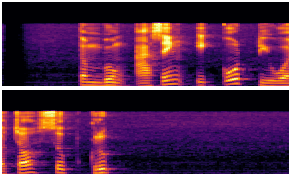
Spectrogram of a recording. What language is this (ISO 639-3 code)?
jav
